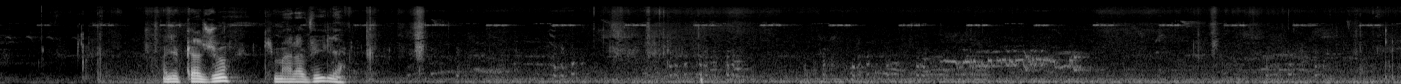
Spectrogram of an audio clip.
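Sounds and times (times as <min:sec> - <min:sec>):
faint bird calls: 0:03.5 - 0:14.0.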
